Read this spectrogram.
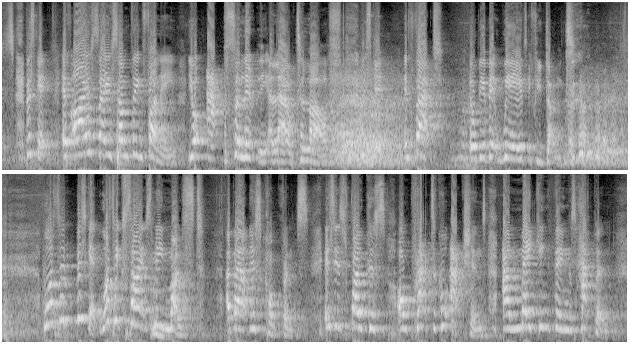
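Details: Woman with Tourette syndrome, a neurological condition causing uncontrollable movements and noises, including repeated words; Tourette syndrome vocal tics.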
